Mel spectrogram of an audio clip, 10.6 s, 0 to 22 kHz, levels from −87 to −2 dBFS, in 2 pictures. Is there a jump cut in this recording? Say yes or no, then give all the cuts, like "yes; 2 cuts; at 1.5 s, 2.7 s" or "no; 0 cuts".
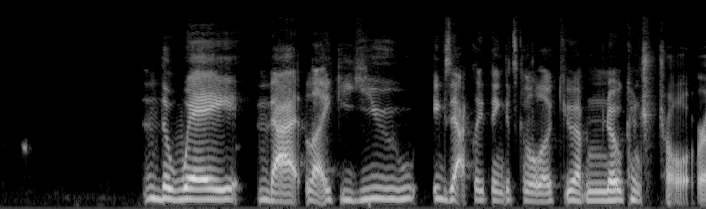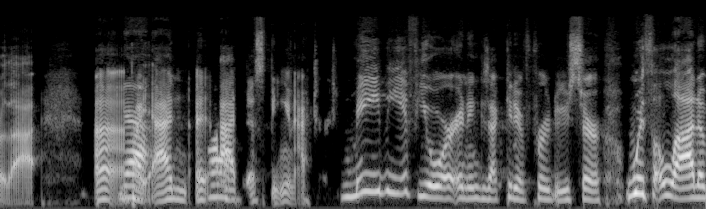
yes; 1 cut; at 6.2 s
